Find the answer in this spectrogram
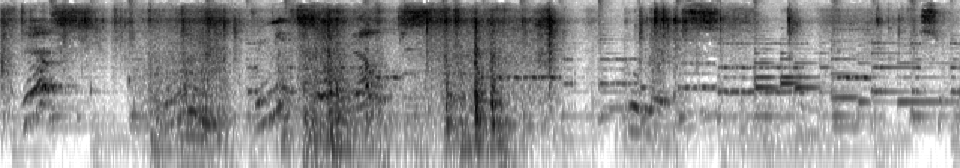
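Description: Background music plays with a steady tune. Over it, from about a second in, a large moulded plastic desk panel scrapes and rubs against the cardboard as it is dragged out of its box.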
